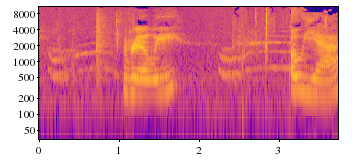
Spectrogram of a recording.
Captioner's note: Harry meows yes; Harry meows again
